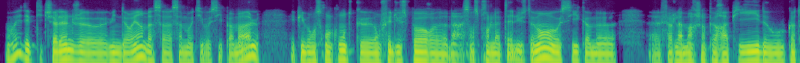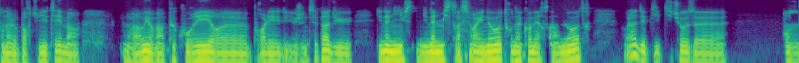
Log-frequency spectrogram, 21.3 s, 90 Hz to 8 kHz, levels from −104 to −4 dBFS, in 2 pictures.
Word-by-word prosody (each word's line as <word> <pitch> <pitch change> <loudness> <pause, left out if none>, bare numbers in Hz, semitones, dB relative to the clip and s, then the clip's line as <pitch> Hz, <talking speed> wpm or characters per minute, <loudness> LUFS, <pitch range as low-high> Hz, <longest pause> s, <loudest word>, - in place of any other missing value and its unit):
Oui, 145 +11 -2
des 115 - +1
petits 110 +3 -16
challenges, 105 +2 +3
heu, 95 -1 0
mine 95 0 0
de 95 - -1
rien, 120 +10 +3
bah, 100 -6 0
ça 90 0 -4
ça 95 - -5
me 90 - -2
motive 90 -1 -5
aussi - - -7
pas 85 - -4
mal 125 +9 +2 0.4
et - - -8
puis, 100 - 0
bah, 95 - 0
on 95 - +2
se - - -8
rend 100 - 0
compte 110 0 0
qu'on 95 -3 0
fait 95 +4 -1
du 95 0 -1
sport, 100 +1 +2
heu, 90 -1 0
ben, - - -4
sans - - -5
se - - -8
prendre 95 -2 -1
la 90 -1 0
tête - - -2
justement, 110 +4 +4
aussi 100 +1 -1
comme, 90 -1 -1
heu 90 -1 0 0.5
heu, 85 - -6
faire 95 - -4
de 95 - -4
la 90 - +2
marche 90 -2 -1
un 90 - -2
peu - - -7
rapide 95 +2 +1
ou 90 -1 0
quand 100 +3 -4
on 95 - +1
a 90 - +1
l'opportunité, 95 +3 -2
ben 85 -4 -2 0.5
ben, 90 -4 -2
oui, 110 +2 +6
on 100 - +2
va 90 - -1
un 90 - -2
peu - - -6
courir, 100 0 +2
heu, 90 -1 -1
pour 95 - -4
aller, 90 -2 -3
je 85 - -8
ne - - -6
sais 110 +5 -8
pas, 115 0 +3
d'u 90 -4 -2 0.3
d'une 105 +1 +2
adinis 105 -1 +5
d'une 100 -2 +2
administration 100 +1 +2
à 100 - +4
une 95 +1 +5
autre 110 0 +4
ou - - +1
d'un 100 -1 +2
commerce 95 -2 0
à - - -4
un 95 +1 0
autre, 115 +5 +3 0.4
voilà, 165 +1 0
des 105 - +1
petites 95 -1 -10
petites 110 - -18
choses, 100 -3 -1
heu 90 -1 -3 0.8
on 100 - -1
ze 90 0 -5
95 Hz, 250 wpm, -21 LUFS, 90-105 Hz, 0.8 s, oui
